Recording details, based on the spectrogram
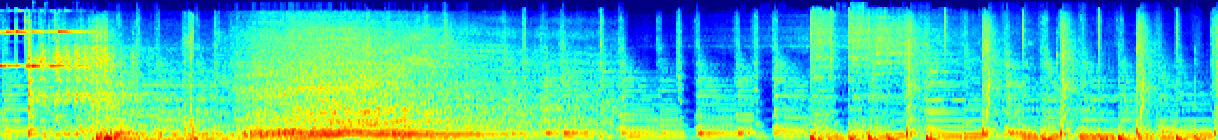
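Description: A car driving up a narrow paved mountain road through forest near Pachmarhi, heard from inside: a steady engine drone rising and falling with gear changes, followed by bumps and rattles in the second half.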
